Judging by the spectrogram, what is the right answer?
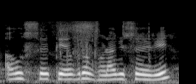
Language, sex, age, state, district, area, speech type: Odia, female, 18-30, Odisha, Subarnapur, urban, spontaneous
